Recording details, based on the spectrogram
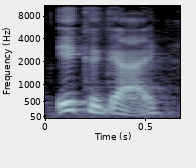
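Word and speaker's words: ikigai: reinvent myself I discovered the Japanese philosophy of iky and please forgive me if I am pronouncing it wrong it's spelled i k i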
